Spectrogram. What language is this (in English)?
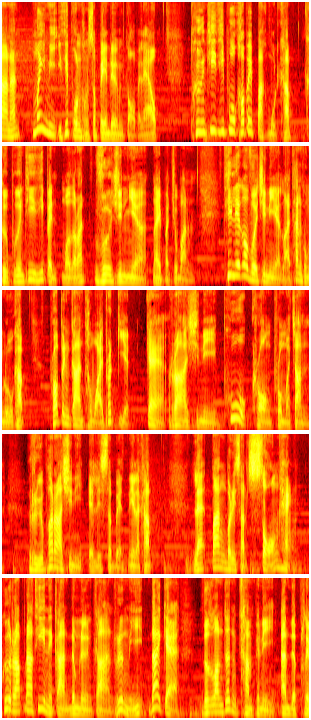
Thai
